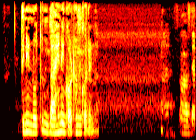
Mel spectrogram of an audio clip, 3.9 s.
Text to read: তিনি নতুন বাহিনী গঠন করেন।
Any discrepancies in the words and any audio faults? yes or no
no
